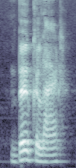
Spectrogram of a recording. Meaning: a small round shield used for parrying; a buckler
- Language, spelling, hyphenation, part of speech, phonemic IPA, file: Dutch, beukelaar, beu‧ke‧laar, noun, /ˈbøːkəlaːr/, Nl-beukelaar.ogg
